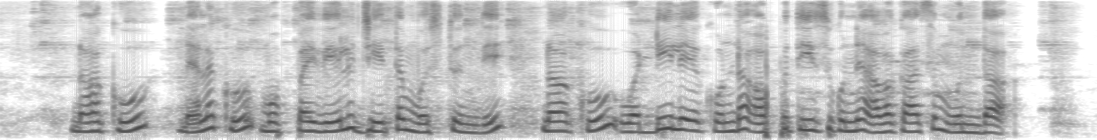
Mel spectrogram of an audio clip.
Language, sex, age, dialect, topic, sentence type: Telugu, male, 25-30, Utterandhra, banking, question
